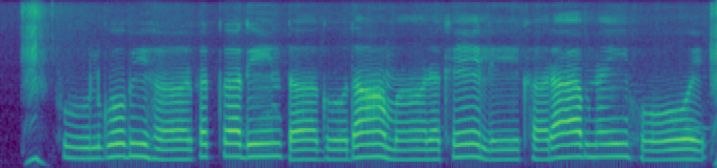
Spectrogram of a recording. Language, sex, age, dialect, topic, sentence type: Chhattisgarhi, female, 36-40, Eastern, agriculture, question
